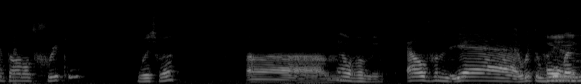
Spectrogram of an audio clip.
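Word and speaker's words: Elfen Lied: It's Elvenlied, ninjas. Lied. Not lied. Lied.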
